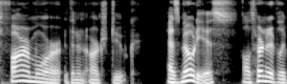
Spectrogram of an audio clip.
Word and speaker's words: Asmodeus: Asmodeus, alternatively pronounced Asmodeus, is content for people to think he's an archduke.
